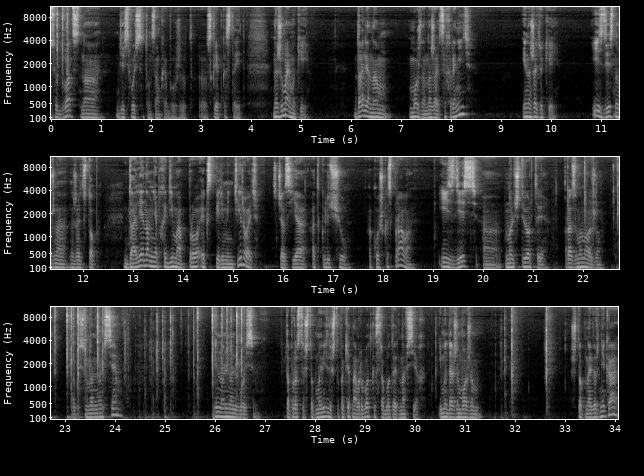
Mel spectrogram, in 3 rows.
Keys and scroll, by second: 22.6 F2, 23.6 Return, 24.6 ctrl+c, 24.9 ctrl+v, 25.5 F2, 26.3 Return, 31.7 alt+Tab, 32.5 alt+Tab.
